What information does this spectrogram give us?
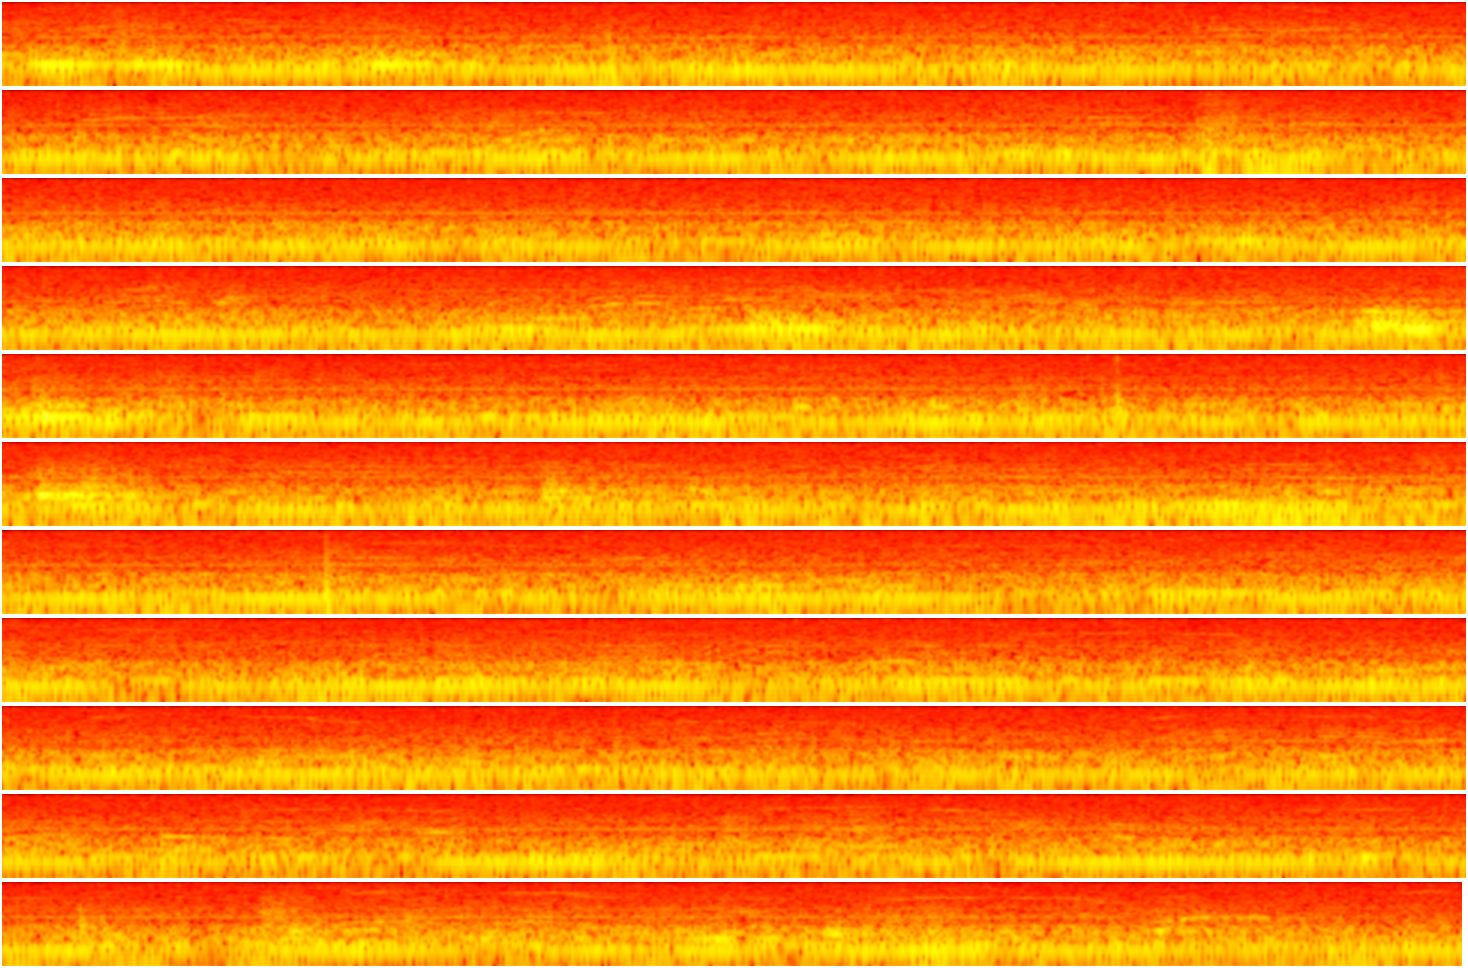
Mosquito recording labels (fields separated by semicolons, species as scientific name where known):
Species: no mosquito; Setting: insect culture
